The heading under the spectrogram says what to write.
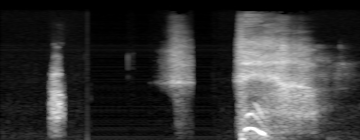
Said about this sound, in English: I've been yawning through the whole process. I'm still yawning. So it's like, I was hoping like you would continue talking while I was yawning.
